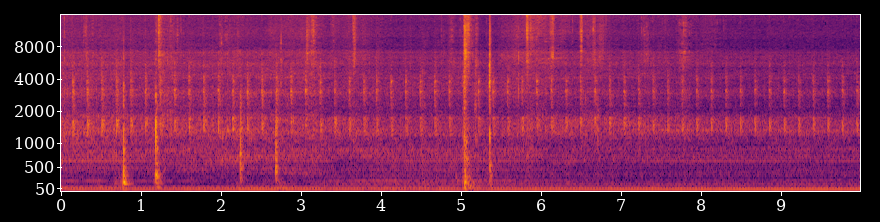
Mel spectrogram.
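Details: 2013 Range Rover Vogue L405 at steady idle: a few sharp, irregular knocks over the engine hum from the upper right side of the engine; cause not confirmed.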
